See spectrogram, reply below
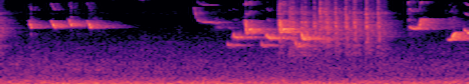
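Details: Female bulbul calling: a few thin, high chirps repeated, then a louder, busy cluster of harsh chirping and sliding notes, ending with a bright upward note.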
